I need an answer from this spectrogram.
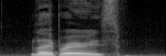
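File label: "libraries", American English; pronunciations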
